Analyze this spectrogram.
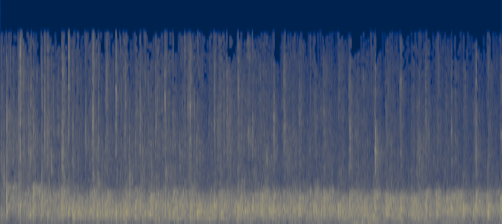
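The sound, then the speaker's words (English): Audience applause welcoming a speaker to an evening lecture series at the Birch Aquarium, a steady, dense clapping of many hands that holds at an even level throughout, with no voices. “Ladies and gentlemen, please join me in welcoming Dr. Joel Norris.”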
